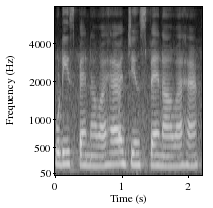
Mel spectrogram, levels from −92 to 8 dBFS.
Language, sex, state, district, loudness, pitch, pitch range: Hindi, female, Delhi, New Delhi, -16 LUFS, 195 Hz, 180-205 Hz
